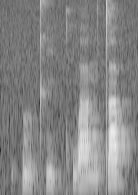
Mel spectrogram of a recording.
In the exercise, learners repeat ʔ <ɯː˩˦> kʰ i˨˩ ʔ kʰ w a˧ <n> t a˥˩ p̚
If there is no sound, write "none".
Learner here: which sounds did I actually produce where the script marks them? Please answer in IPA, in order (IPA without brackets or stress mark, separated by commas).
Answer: ɯː˩˦, ŋ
